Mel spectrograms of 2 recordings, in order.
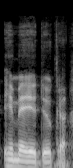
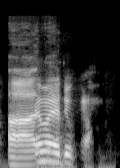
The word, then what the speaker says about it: Ime Udoka: I really, really like it if they get Wembanyama, but I don't hate this for Umbeko or Unubeko. I don't even know how to pronounce his name. – Ime Udoka. – Ime Udoka.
